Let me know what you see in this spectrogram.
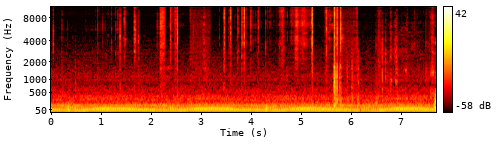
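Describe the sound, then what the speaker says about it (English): Scissors cut a strip of material into small pieces while installing interior LED lights in a Honda Fit. The snips come as short, crisp bursts over a steady low hum, with one louder cut partway through. "cut it into small pieces"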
